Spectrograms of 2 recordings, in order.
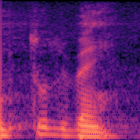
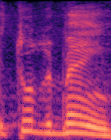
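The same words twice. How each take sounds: First: Dropping low and soft to reassure; soft reassurance. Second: Said in the usual way. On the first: Retold or imitated. Pastor quietly reassuring the young husband, soft and low. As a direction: settle him down, much softer.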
